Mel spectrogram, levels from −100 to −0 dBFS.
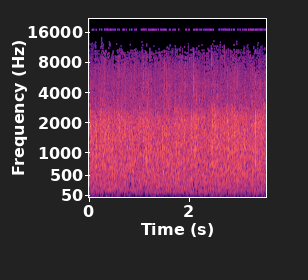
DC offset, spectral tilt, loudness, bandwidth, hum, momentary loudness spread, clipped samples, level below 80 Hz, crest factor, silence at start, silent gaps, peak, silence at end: under 0.1%; -1 dB/octave; -27 LUFS; 17.5 kHz; none; 1 LU; under 0.1%; -68 dBFS; 20 dB; 0 s; none; -8 dBFS; 0 s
